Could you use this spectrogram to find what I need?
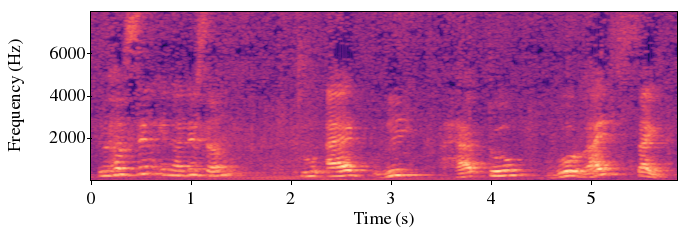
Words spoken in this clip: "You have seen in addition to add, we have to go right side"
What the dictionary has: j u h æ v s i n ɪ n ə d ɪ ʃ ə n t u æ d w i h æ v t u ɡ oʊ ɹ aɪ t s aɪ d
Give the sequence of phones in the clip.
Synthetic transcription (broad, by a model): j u h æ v s i n ɪ n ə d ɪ s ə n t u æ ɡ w i h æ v t u ɡ oʊ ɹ aɪ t s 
